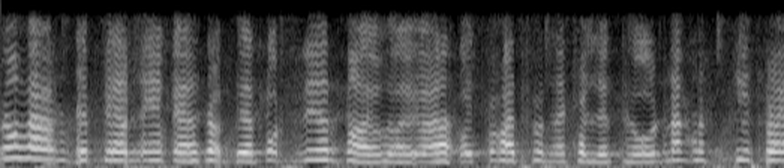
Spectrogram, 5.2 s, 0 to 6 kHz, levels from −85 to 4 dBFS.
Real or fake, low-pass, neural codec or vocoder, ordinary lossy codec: fake; 5.4 kHz; codec, 24 kHz, 1.5 kbps, HILCodec; none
